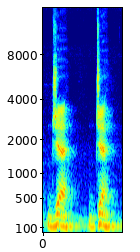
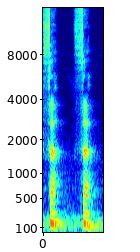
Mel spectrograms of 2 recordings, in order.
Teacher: jim is considered a voiced sound because your vocal cords vibrate during its pronunciation. Place your hand on your throat and feel the vibration when you pronounce the sound ja, ja, unlike th, th.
